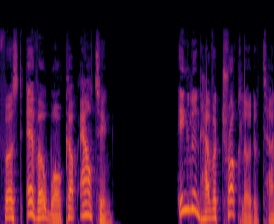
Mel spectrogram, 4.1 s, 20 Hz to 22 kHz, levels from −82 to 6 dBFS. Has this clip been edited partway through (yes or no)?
yes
